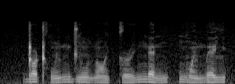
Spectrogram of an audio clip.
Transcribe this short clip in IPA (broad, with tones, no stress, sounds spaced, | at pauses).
ɖ ɔ˦ ʈʰ ũ˨˦ lʲ n d͡ʒ ũ˧ ɗ ɔ̃˨ i̯ k ə˞˨˦ i̯ ŋ ɛ˦˨ ŋ i˦ kʷ ŋ͡m ɔ̃˧ lʲ m ɛ˦ lʲ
